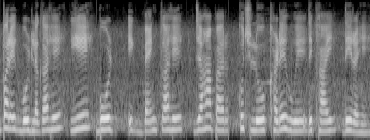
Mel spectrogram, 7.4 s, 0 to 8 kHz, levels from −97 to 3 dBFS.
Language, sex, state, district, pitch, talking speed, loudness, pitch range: Hindi, male, Maharashtra, Dhule, 225 Hz, 180 wpm, -19 LUFS, 215-245 Hz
